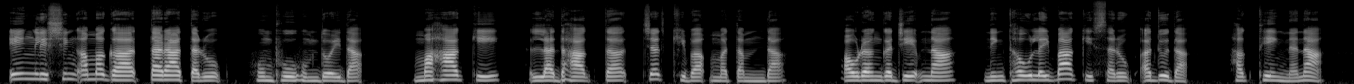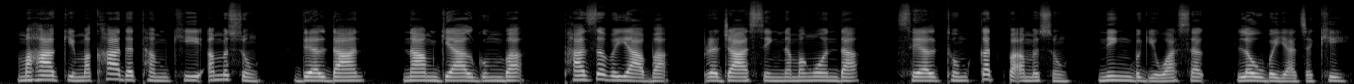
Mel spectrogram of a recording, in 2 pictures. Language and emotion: Manipuri, neutral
